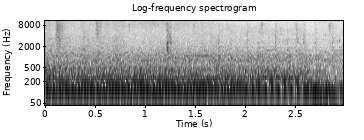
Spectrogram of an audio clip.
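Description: A truck with a BTR Truck Norris cam idles on a dyno, its lumpy engine rumble steady and close throughout with a slightly uneven rhythm.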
